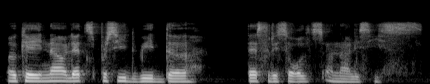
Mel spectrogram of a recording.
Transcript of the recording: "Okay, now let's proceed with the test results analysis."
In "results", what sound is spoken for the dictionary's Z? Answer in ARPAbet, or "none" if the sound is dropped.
S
